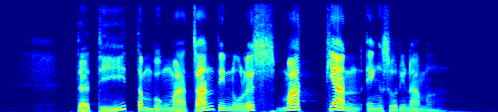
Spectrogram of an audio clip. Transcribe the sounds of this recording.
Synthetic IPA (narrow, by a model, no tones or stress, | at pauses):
d̪̥ä̤d̪̥i̤t̪əmbʊŋmat͡ʃant̪inulɪsmat̪ianɪŋsoɾinamə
